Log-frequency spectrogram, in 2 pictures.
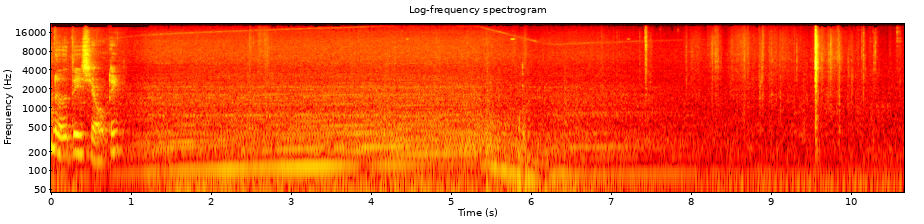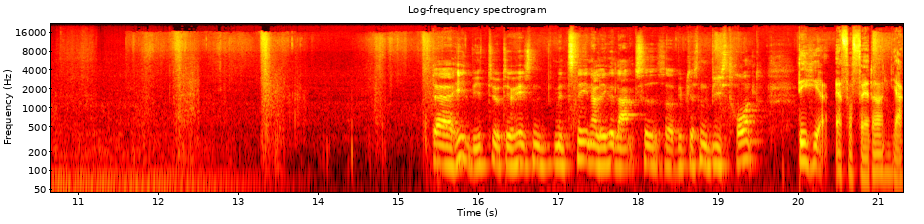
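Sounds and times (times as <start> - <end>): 
speech: 0.0 - 1.0, 15.4 - 21.3
car engine droning on a motorway: 0.0 - 21.3
road rumble of a car on a motorway: 0.0 - 21.3.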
